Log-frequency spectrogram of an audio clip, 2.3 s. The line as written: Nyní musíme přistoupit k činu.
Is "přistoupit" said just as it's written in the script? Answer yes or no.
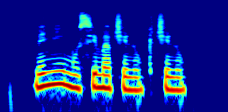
no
